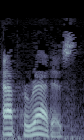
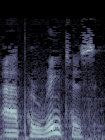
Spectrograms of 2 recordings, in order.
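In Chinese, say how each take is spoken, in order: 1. 它读的是美式发音。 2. 它读的是英式发音。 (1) "在美国一般读成apparatus" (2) "当然也有人读成apparatus，尤其在英国"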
